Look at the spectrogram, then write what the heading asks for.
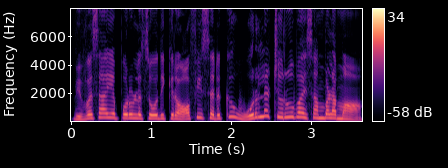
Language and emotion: Tamil, surprised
